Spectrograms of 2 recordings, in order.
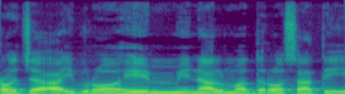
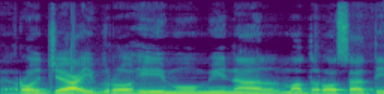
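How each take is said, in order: First: The name ends on the consonant m. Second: The name ends with a short u vowel. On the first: The speaker calls it wrong. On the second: The speaker calls it right.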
